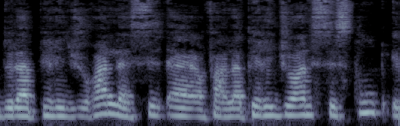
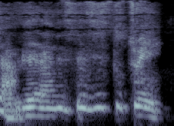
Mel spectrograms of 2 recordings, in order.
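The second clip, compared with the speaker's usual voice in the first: urgent order; 10 semitones higher than usual. Retold or imitated. Chief doctor orders anesthetist urgently.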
